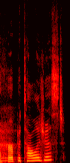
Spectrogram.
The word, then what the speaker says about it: herpetologist: It's a herpetologist? – Herpetologist. – Wow. – I don't know if I'm pronouncing that correctly, but it's spelled like herpes, like herpetologist.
